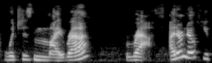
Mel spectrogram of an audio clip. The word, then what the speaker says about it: Mayra Rath: it's actually under my personal name which is myra raph i don't know if you can type in or um my name is spelled m a y r a and then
